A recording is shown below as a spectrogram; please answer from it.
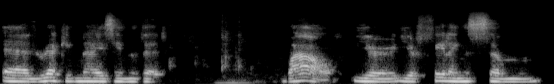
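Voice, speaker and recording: A man's voice: mid-range voice, level tone, takes it slowly, a little mellow, slightly rough, low-quality recording. A man sharing a personal story in a reflective, meandering way, with frequent chuckles. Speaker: guest speaker.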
